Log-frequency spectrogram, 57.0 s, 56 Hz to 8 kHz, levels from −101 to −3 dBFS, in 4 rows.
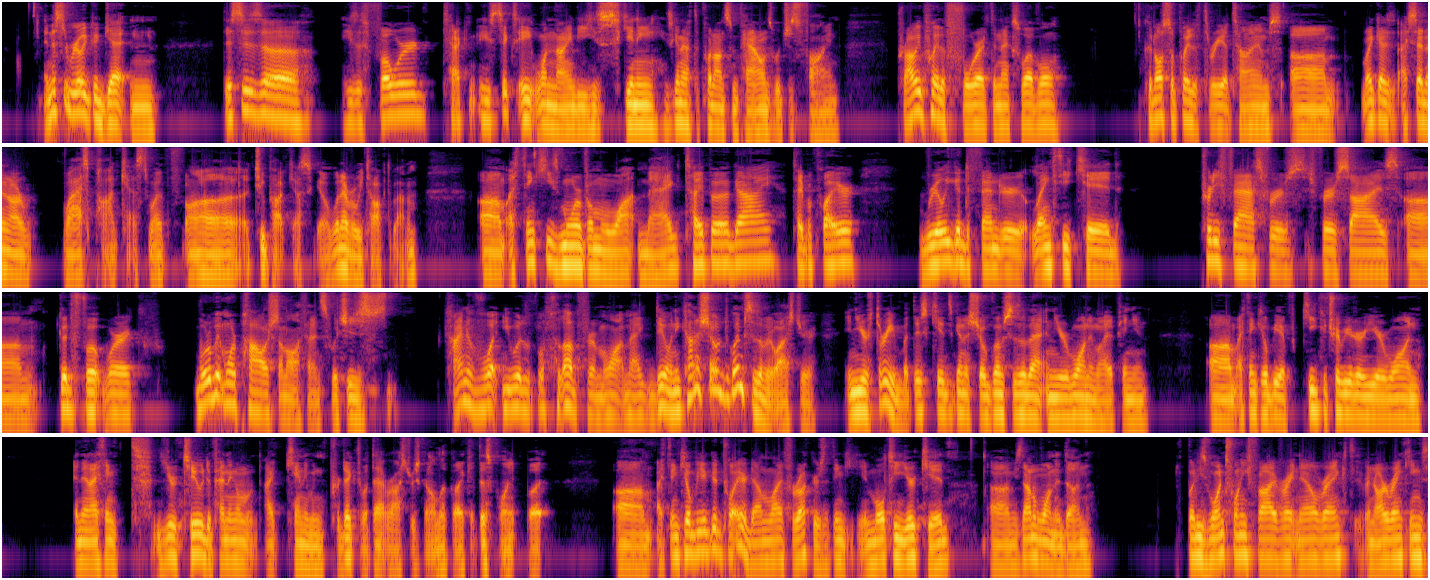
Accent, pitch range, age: American, 100-120 Hz, 30-49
